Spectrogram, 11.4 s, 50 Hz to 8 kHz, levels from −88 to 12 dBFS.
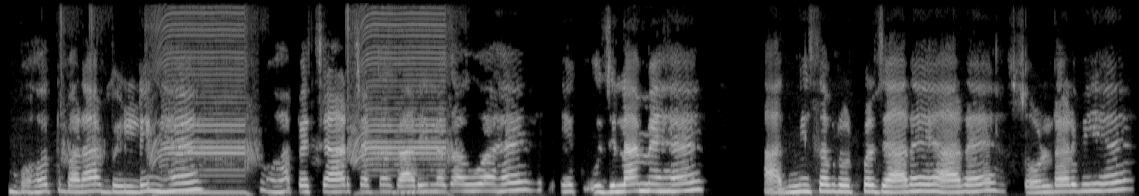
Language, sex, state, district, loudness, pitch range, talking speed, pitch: Hindi, female, Bihar, Madhepura, -17 LUFS, 250-280 Hz, 150 wpm, 265 Hz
